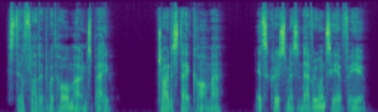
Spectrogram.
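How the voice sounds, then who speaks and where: Putting on a character voice, a man speaks fairly quickly in a very deep, low pitch, with fairly even intonation and long, frequent pauses. The recording is very clean and dry, close with no echo and a silent background. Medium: read story. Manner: clipped, commanding.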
